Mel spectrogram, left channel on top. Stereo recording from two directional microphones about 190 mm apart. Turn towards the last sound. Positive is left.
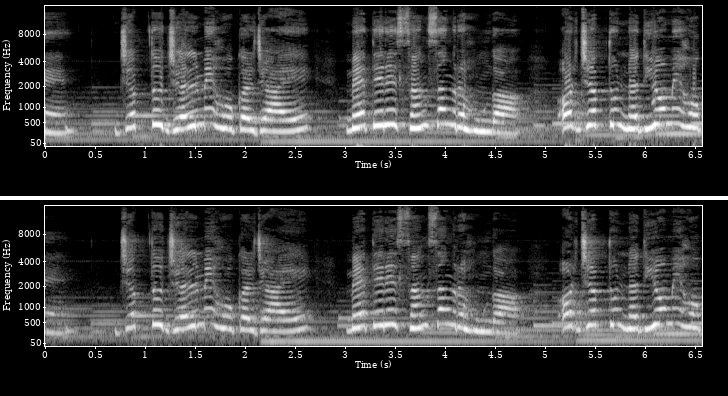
turn(degrees=25)  # may be behind; listen again after turning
